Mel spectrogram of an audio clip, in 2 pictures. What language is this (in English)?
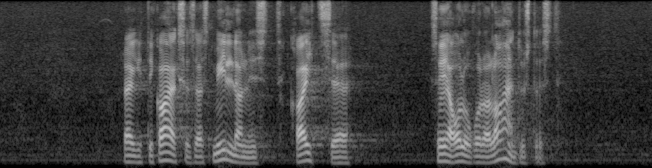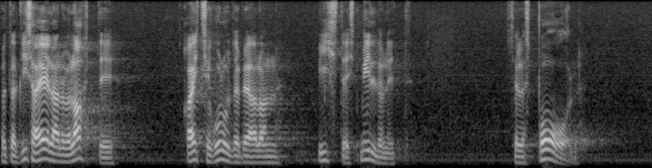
Estonian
